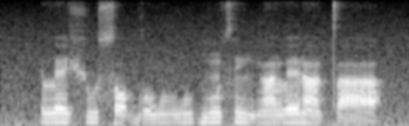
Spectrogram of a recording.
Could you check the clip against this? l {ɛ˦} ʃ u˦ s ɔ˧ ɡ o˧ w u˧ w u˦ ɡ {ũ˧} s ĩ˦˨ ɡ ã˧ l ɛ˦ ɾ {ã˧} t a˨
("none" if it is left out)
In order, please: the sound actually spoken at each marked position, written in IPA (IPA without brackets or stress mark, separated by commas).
ɛ˦, ũ˦, ã˧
